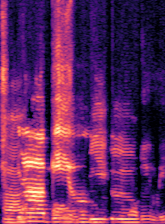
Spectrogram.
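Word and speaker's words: יביעו: Tuvcha Yabihu Yabi'u, the ayin is silent.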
